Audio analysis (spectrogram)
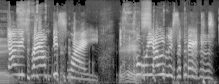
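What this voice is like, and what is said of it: Put-on Australian accent. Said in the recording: “He's a bit of a loner down in Australia. ... Oh, it's very good. And bonus points if you do the rest of the segment in that accent. ... It's pretty good. Sounds like Shrek.”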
